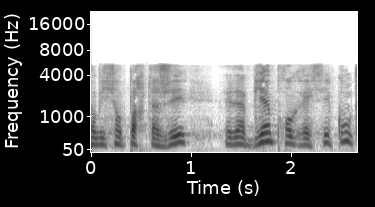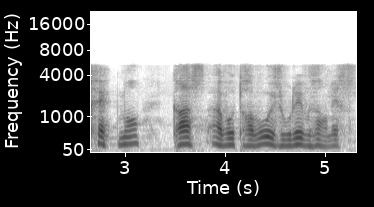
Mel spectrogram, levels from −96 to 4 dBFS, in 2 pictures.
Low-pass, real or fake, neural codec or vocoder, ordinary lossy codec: 5.4 kHz; fake; codec, 16 kHz, 4 kbps, X-Codec, HuBERT features, trained on LibriSpeech; AAC, 32 kbps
